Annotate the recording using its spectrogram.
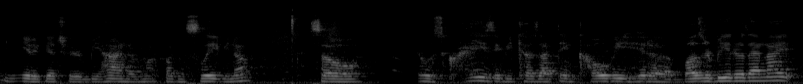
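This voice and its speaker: In an echoey room with slight hiss or hum, a man in his late twenties hosts a casual podcast, swearing freely before shifting into motivational talk. He speaks at normal speed with a flat delivery and medium pitch.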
